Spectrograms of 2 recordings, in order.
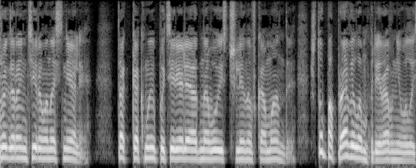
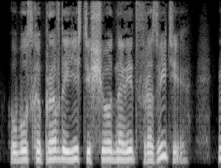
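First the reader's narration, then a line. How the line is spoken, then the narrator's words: Quiet question. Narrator (Russian): негромко поинтересовался Нолан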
